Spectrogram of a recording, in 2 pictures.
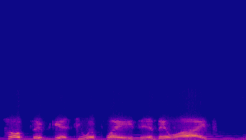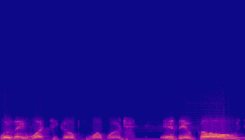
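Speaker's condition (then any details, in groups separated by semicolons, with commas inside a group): Cerebral palsy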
